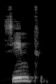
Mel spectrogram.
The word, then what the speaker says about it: sind: And it's spelled S-I-N-D. And again, we have the hard version of the D sounding like a T. Sind. How was the word child? – Kind. – Kind. Again, K-I-N-D, but we hear a T.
